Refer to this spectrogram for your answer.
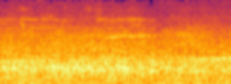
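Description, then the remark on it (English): A dense, loud wall of crowd noise with many voices shouting and calling out at once, sustained throughout with no pauses and a low rumble underneath. “Lots of shouts from the crowd here.”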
